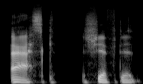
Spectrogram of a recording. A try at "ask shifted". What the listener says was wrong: Ask. There's a K in there.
